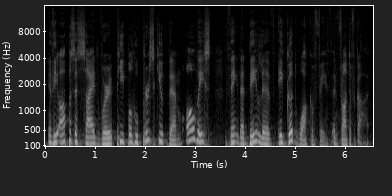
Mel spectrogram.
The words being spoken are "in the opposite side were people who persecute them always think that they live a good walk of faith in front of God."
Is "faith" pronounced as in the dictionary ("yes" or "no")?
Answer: yes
